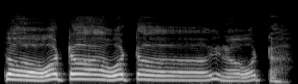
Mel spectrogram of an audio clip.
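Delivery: exasperated boss in a put-on Indian accent; imitated Indian accent. Boss demanding if Othman is sane, imitated Indian accent. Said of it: "he's like".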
